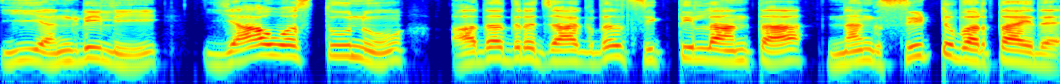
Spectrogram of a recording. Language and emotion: Kannada, angry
